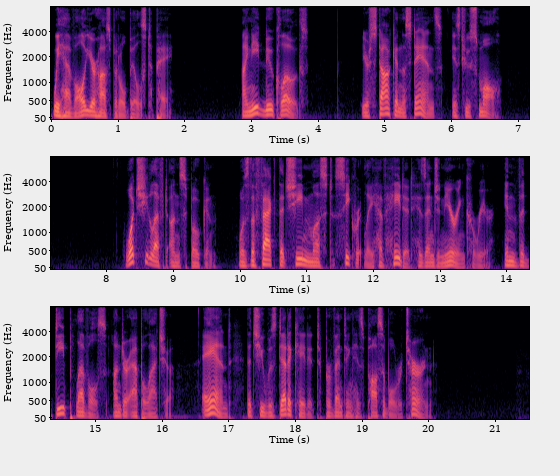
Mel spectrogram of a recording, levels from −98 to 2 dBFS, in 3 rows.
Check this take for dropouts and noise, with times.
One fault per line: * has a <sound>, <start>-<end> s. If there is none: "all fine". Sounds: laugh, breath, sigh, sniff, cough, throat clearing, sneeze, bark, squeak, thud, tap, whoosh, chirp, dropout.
all fine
